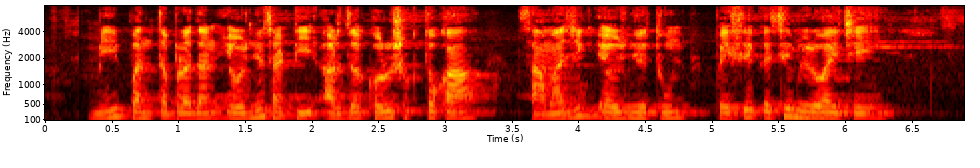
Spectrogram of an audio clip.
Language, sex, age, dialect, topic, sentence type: Marathi, male, 31-35, Northern Konkan, banking, question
